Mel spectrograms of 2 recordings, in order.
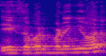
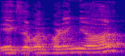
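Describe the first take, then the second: No difference in how they are said.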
